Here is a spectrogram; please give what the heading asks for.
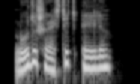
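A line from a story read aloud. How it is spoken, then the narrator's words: Slow. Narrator (Russian): медленно произнесла Эшлинг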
